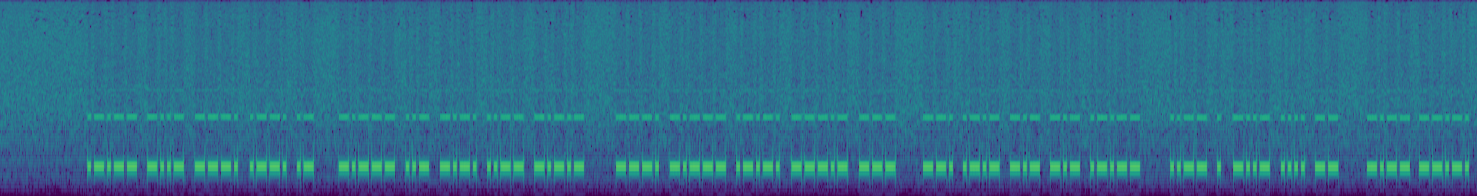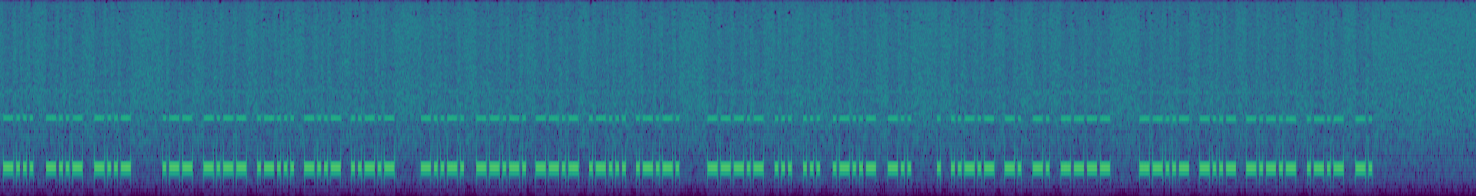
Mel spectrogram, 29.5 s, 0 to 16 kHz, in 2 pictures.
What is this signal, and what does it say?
Morse code (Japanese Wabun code), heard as a keyed tone, hand-sent with a paddle, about 36 wpm, 540 Hz. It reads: テマソツイ エウニノサ ソエンスレ リロワワテ ノヘマヌヨ ケシハママ ヤケオマミ モシネオン スララヰホ ヘミタタコ ヒマサロタ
